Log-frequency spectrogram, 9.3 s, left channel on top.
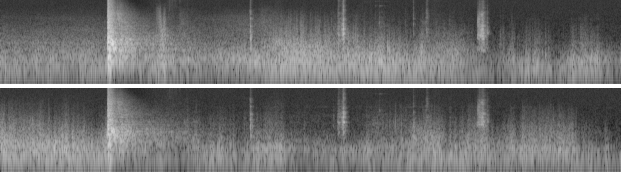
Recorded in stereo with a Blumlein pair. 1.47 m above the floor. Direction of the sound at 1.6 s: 15° left.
